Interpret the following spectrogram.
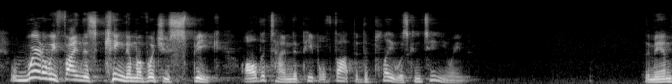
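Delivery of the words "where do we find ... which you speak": high, loud demand in protest. A narrator's reading. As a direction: challenge him, protesting. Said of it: "demanded in protest".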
